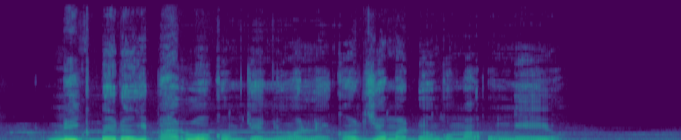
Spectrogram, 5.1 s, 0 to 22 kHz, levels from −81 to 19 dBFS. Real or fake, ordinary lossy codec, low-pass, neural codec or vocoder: real; none; none; none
